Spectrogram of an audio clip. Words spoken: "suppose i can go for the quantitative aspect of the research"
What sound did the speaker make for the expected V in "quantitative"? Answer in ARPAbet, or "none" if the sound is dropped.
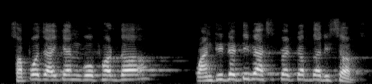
B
